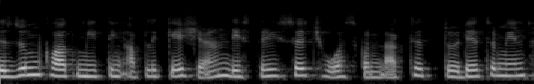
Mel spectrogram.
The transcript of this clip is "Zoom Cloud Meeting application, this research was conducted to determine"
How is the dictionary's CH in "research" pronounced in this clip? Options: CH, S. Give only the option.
CH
